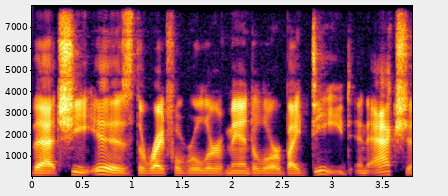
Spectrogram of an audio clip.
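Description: A man with an unremarkable speaking voice talks at a fairly low pitch and a moderate pace. The recording is very clean with a silent background and a dry, close sound with no echo. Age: 40s. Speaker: podcast co-host and reviewer. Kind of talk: casual chat.

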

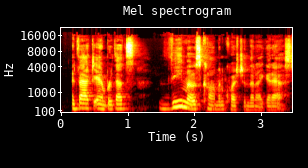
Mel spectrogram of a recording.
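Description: A woman with an American accent, an ordinary speaking voice, fairly low pitch, ordinary pitch variation, and a fairly quick pace. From Texas, Dallas. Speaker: speechwriter and public speaking consultant. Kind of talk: interview conversation.

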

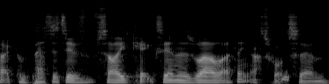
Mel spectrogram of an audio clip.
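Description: A man with a West Midlands accent speaks at a moderate pace in a fairly low voice with fairly even intonation. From England, Shrewsbury. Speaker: podcast host. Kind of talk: casual chat.

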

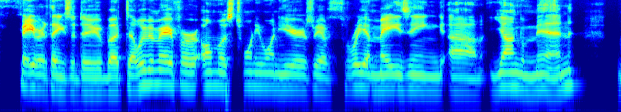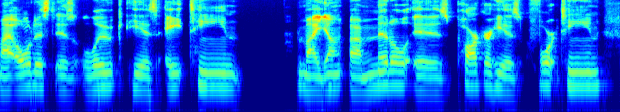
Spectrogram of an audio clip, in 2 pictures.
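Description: A man with a Southern US accent talks fairly slowly at a medium pitch. His intonation is fairly even, and the background is quiet. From US South. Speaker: dream interpreter. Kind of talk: interview.

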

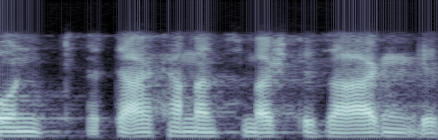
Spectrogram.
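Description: A man's very deep, low voice at a fairly slow pace. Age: 20s. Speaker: horse breeder and racing-pace rider. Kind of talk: podcast interview. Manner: hesitant, many filler sounds.

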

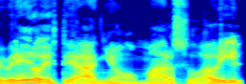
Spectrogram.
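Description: At a fairly slow pace, a man speaks with a fairly high pitch in a dry, close sound with no echo. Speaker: podcast co-host. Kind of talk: casual chat.

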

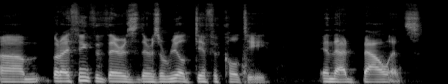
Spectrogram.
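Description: Speaking at a fairly quick pace, a man has medium pitch and a plain, everyday voice. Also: very clean recording, silent background. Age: 30s. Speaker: researcher and reporter on hate groups. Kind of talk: casual interview.

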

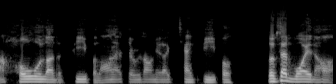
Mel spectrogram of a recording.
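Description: A man talks very fast in a flat monotone with an Irish accent. The recording is very clean, with a silent background and a dry, close sound with no echo. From Ireland. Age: 20s. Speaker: online fitness coach and bodybuilder. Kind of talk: casual interview chat.

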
